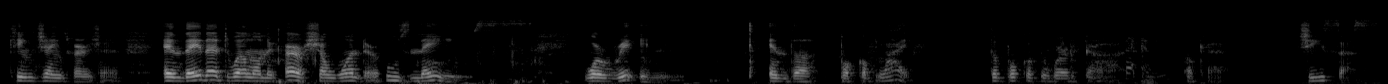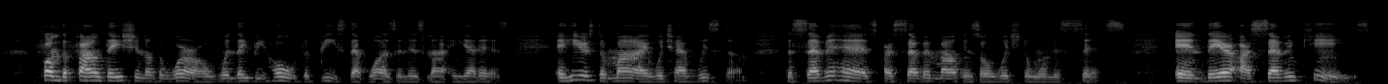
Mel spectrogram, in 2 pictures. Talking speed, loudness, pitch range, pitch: 155 wpm, -35 LUFS, 140-180 Hz, 160 Hz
